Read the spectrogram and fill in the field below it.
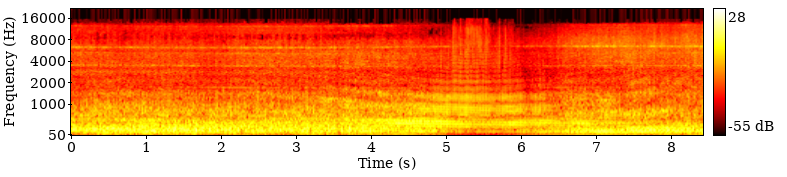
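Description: An aerobatic aircraft flying a display at the Duxford air festival makes a loud, continuous engine and propeller drone that shifts in pitch as it passes overhead.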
